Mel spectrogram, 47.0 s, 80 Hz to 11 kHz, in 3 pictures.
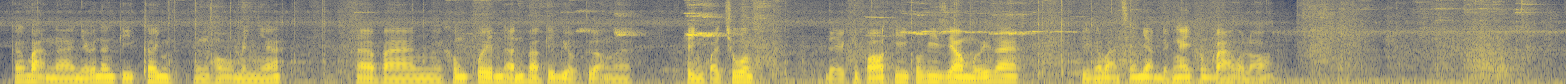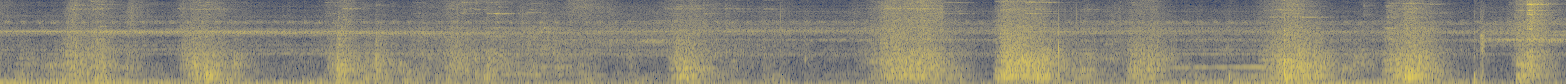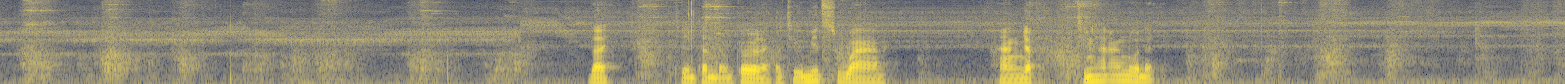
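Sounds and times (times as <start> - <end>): parts clicking and knocking: 0.0 - 12.8, 37.5 - 46.9
electric motor whine: 0.3 - 16.7, 21.9 - 46.9.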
